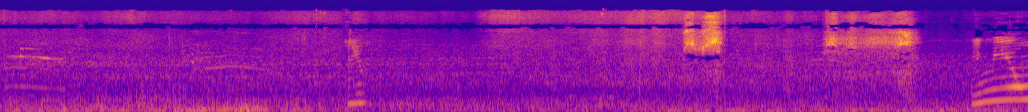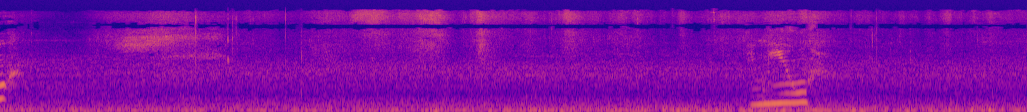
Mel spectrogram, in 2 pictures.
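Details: A hungry stray cat by the roadside wants food and tries to open a school bag; two short, rising meows about six seconds apart, partly masked by steady outdoor noise and occasional speech.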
